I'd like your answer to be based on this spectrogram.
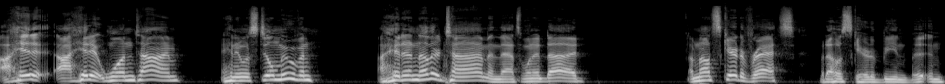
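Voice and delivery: put-on high, loud Southern accent. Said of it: "I like that you went for Southern accent".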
